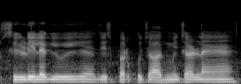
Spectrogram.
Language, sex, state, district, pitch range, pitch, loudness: Hindi, male, Uttar Pradesh, Shamli, 115-120 Hz, 120 Hz, -16 LUFS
